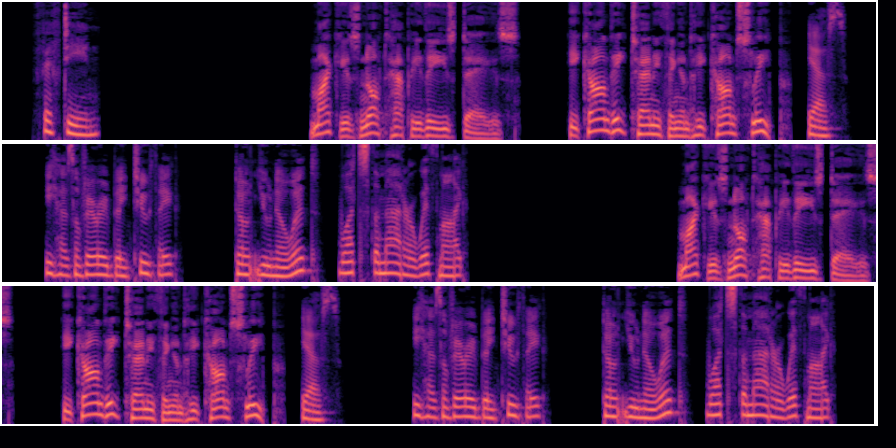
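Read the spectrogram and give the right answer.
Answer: He has a very big toothache.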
